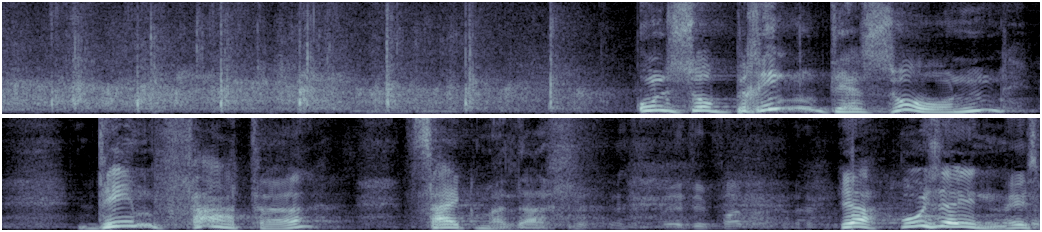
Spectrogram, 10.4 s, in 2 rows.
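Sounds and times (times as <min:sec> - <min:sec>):
audience clapping: 0:00.0 - 0:03.4
speech: 0:03.2 - 0:10.3.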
